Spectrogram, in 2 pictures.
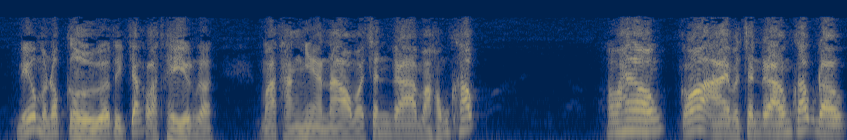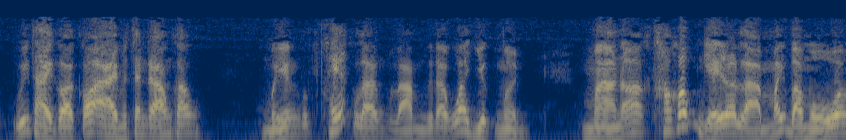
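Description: A man's voice: high voice, fairly bright tone, dry recording. A man, a Buddhist monk teacher giving a folksy dharma talk to monks, often asking them questions. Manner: folksy, asks listeners questions. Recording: dull lo-fi recording.

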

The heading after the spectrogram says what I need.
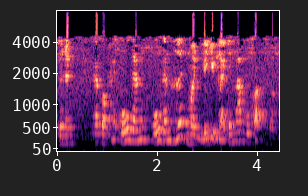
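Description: At normal speed, a Buddhist teacher with a high, lively male voice preaches earnestly to his disciples, climbing into urgent emphasis. His sermon was captured in an echoing room on a dull, lo-fi recording.

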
